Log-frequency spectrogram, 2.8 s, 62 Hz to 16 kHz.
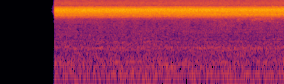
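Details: Cicadas calling in the countryside of Hiroshima Prefecture, Japan, in July 2021 on a hot, sunny day: after a half-second of silence, a steady, high, hissing drone begins and continues without a break.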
